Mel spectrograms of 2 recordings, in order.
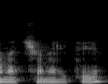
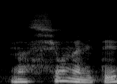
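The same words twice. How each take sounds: First: "nationalité" with a tch sound for the t; prononciation fautive. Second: "nationalité" with an s sound for the t; prononciation correcte. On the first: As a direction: say "nationalité" wrongly, as natchonalité. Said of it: "ce n'est pas". (« nationalité » fautif, avec un son « tch ») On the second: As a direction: model "nationalité" as na-sio-na-li-té. (« nationalité » avec « ti » prononcé « si ») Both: Shown as a demonstration.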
